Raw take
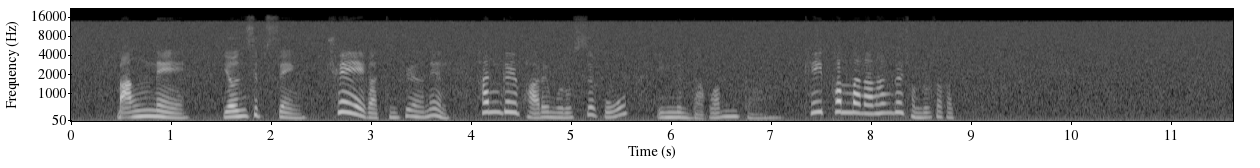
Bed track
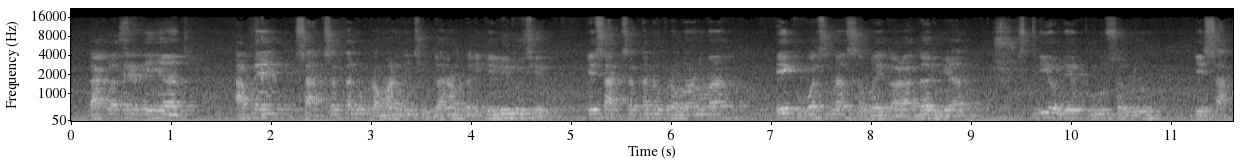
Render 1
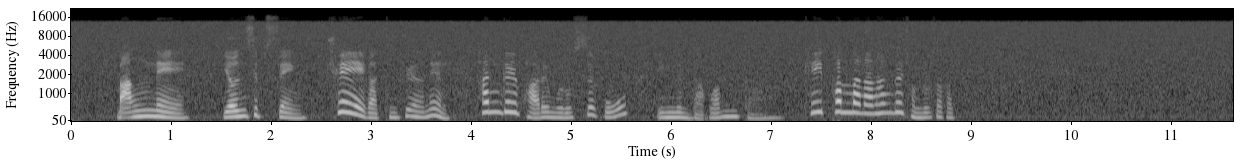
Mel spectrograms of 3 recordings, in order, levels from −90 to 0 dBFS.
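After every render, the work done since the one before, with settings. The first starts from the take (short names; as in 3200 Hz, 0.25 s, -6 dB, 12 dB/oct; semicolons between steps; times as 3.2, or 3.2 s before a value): de-hum 60 Hz, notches 2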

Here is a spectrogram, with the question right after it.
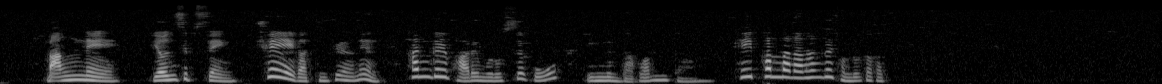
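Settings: noise print and reduce 12 dB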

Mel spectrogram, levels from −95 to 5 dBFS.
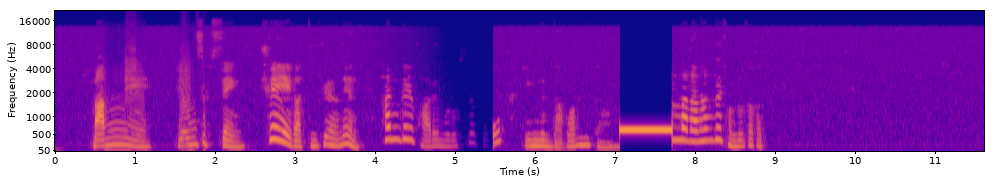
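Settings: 0.6–2.1 overloaded stage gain 32.5 dB; 3.64–5.47 studio fade out; 7.05–7.71 bleep 628 Hz -17.5 dBFS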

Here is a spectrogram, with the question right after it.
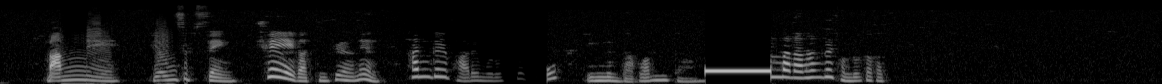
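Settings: nothing audible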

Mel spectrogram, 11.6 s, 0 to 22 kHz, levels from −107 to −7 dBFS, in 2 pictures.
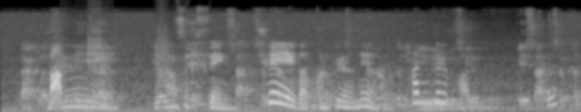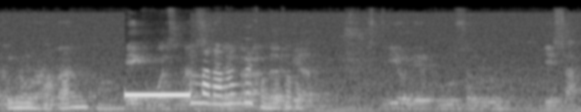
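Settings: add bed track -12 dB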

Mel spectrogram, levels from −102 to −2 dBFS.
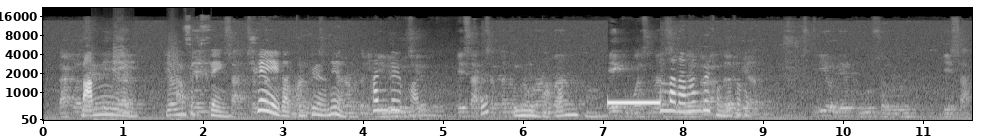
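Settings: gain +9 dB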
